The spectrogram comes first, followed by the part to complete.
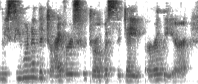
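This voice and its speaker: A woman talks at a moderate pace in a plain, everyday voice with medium pitch. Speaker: podcast host. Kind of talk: casual chat.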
